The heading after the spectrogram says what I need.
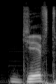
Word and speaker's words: GIF: That's not how G works. Though that is how it works. Gift minus a T.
